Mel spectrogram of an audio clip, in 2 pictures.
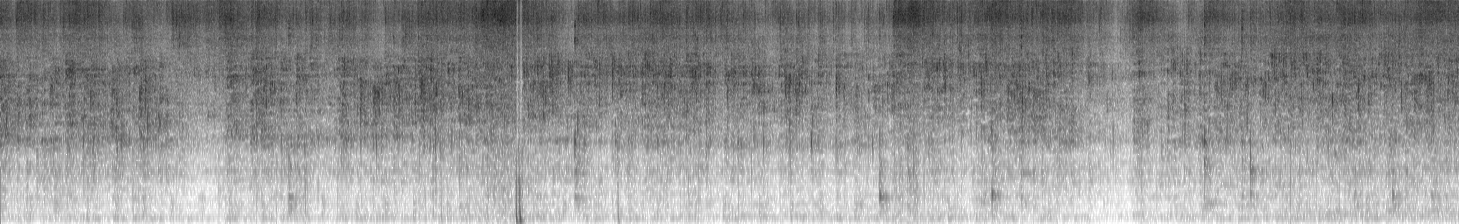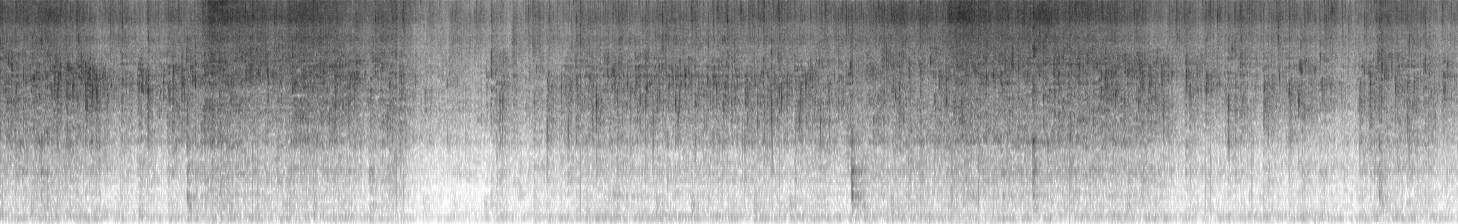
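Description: Chopped tomatoes, shallots and curry leaves sizzling in hot oil in a stainless steel kadai as they are sautéed and stirred with a spatula: a steady frying hiss with a small pop now and then.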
